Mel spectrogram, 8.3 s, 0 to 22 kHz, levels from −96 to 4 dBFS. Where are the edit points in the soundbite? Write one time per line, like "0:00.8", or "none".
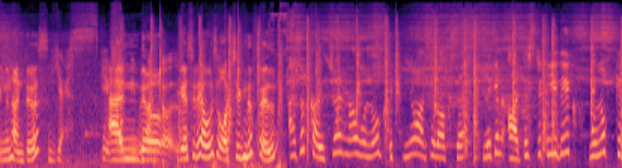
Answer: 0:03.8
0:05.1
